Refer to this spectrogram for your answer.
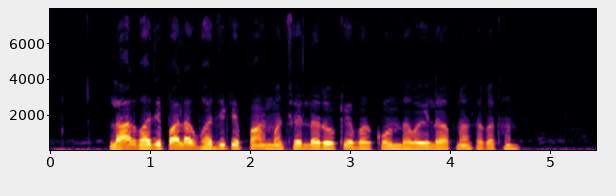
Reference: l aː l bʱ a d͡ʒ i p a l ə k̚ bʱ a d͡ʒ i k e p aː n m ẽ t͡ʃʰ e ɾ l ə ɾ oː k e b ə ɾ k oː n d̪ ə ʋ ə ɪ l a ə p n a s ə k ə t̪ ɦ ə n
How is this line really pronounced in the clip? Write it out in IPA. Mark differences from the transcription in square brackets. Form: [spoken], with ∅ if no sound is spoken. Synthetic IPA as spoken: l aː l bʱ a d͡ʒ i p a l ə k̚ bʱ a d͡ʒ i k e p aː n m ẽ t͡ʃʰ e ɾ l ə ɾ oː k e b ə ɾ k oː n d̪ ə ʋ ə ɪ l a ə p n a s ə k ə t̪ ɦ ə n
